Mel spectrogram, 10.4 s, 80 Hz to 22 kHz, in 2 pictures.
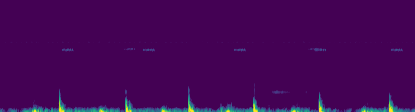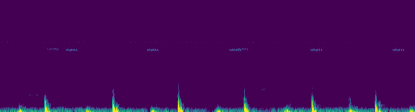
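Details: Steady, regular normal heartbeat at about 73 beats a minute, mixed with an added night-time ambient sound track for sleep.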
